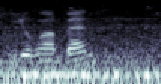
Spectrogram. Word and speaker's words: Gila Bend: pronounced hila bent.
